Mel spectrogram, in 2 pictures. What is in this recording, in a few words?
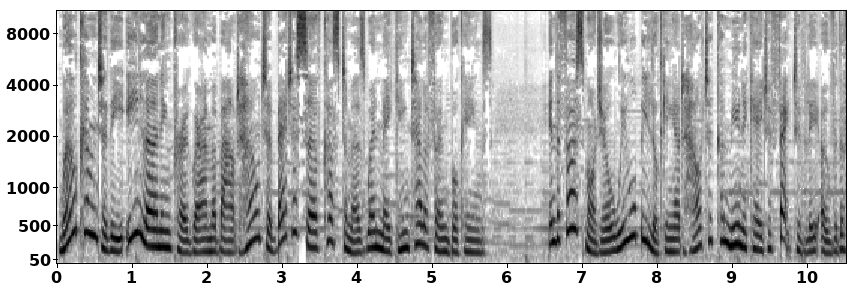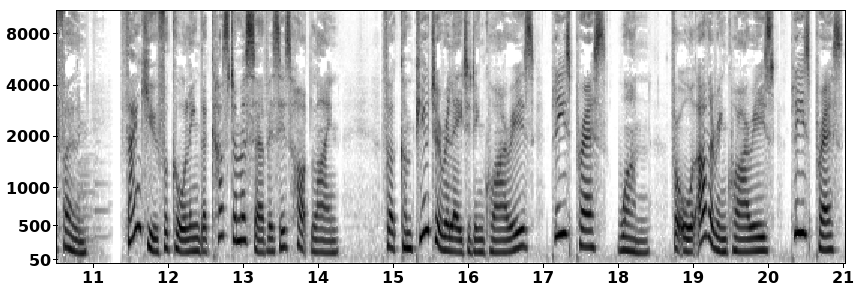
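British, narration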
